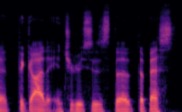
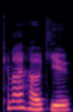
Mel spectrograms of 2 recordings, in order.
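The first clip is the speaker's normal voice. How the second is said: a pleading fan voice, pitched way up; mock pleading voice; 11 semitones higher than usual. Imitating Jack asking a stranger for a hug, high and pleading. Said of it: "'cause he's like".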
